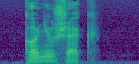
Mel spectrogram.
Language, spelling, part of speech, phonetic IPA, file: Polish, koniuszek, noun, [kɔ̃ˈɲuʃɛk], Pl-koniuszek.ogg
